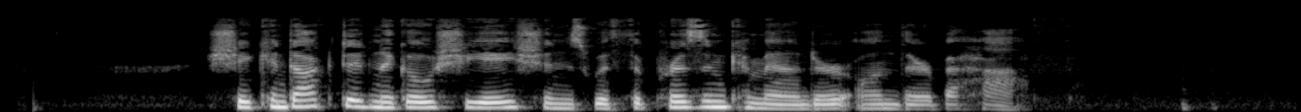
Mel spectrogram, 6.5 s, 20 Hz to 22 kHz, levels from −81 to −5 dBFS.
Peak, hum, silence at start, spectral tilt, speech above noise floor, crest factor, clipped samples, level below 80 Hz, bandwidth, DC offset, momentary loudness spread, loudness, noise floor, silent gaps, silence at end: -4 dBFS; none; 1.05 s; -6 dB/octave; 49 dB; 18 dB; under 0.1%; -70 dBFS; 11.5 kHz; under 0.1%; 14 LU; -21 LUFS; -70 dBFS; none; 1.45 s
